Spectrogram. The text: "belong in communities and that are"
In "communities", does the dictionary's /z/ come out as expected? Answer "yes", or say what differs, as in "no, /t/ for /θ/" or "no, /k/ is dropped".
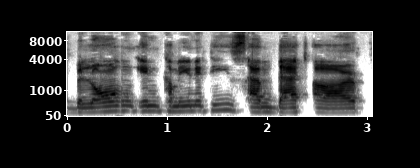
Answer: yes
